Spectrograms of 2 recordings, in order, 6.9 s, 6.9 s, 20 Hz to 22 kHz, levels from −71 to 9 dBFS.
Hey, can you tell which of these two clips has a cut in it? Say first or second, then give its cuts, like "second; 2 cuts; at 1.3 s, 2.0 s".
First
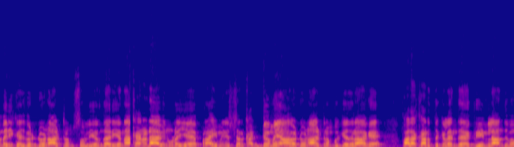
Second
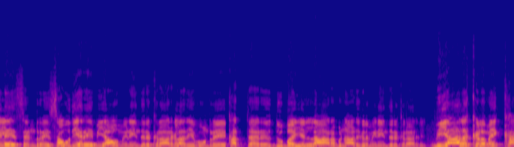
second; 1 cut; at 5.7 s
